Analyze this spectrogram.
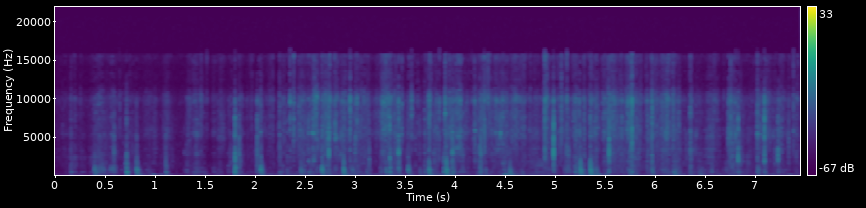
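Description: A plastic duct adapter being worked up into the metal plenum of a Coleman Mach rooftop RV air conditioner: irregular light clicks, taps and scraping of plastic against metal and foil tape as it is pushed into place.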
